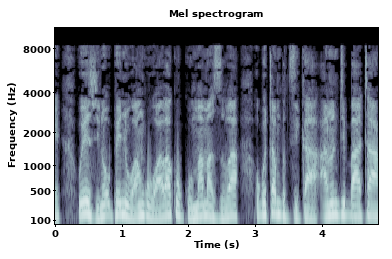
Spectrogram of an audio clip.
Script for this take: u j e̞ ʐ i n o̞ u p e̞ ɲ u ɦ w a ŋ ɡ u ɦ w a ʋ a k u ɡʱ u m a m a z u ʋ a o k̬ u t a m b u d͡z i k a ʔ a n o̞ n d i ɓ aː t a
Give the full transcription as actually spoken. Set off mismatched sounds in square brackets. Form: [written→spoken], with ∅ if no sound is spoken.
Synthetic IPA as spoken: u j e̞ ʐ i n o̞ u p e̞ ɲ u ɦ w a ŋ ɡ u ɦ w a ʋ a k u ɡʱ u m a m a z u ʋ a o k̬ u t a m b u d͡z i k a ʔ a n o̞ n d i ɓ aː t a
